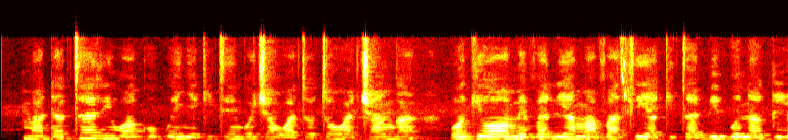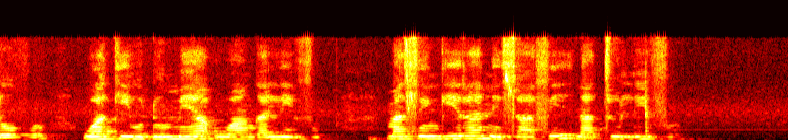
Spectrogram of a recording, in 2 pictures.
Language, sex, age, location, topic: Swahili, female, 18-24, Nakuru, health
